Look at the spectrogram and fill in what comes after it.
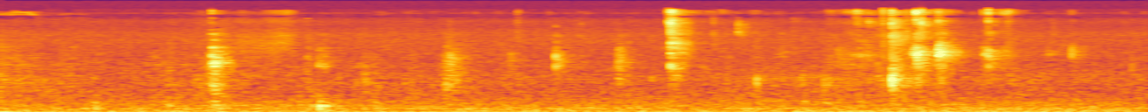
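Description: Near silence with faint mouth sounds of someone eating a cheese pizza slice: a few soft clicks of biting and chewing, with a small cluster of them about four and a half seconds in.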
